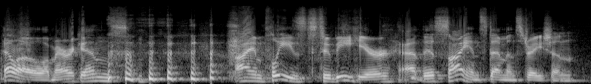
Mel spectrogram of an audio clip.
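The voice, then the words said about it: Put-on American accent. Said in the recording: “That's my American. ... That's your American accent? ... You're going to do a Bostonian accent?”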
